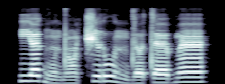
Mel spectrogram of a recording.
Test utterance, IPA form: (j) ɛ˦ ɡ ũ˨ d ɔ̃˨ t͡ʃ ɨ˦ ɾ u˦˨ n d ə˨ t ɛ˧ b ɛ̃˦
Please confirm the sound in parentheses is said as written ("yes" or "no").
yes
